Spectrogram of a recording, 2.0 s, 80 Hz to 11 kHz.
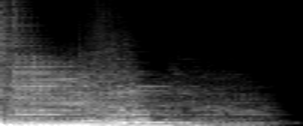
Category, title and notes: Instrument samples > Synths / Electronic
CVLT BASS 53
bass, bassdrop, clear, drops, lfo, low, lowend, stabs, sub, subbass, subs, subwoofer, synth, synthbass, wavetable, wobble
